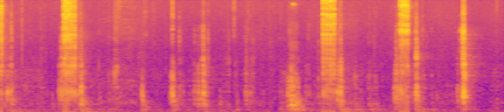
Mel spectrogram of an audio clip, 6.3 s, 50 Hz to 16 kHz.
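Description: A 1/2 inch ratcheting wrench tightens a clamp on a roll-up tonneau cover rail, giving repeated close clicking ratchet strokes in short uneven bursts, fairly quiet with no talking.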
